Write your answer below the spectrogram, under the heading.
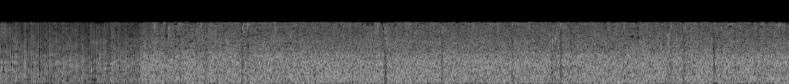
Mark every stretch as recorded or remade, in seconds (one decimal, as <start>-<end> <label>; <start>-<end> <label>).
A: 0.0-1.4 remade; 1.4-7.9 recorded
